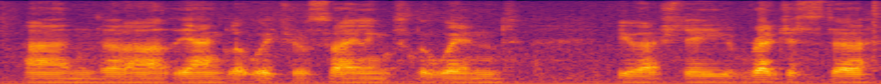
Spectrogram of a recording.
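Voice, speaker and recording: Noticeable background noise accompanies a man who keeps to a moderate pace. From Isle of Wight, southern England. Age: 60s. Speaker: sailing crew member. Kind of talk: interview.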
